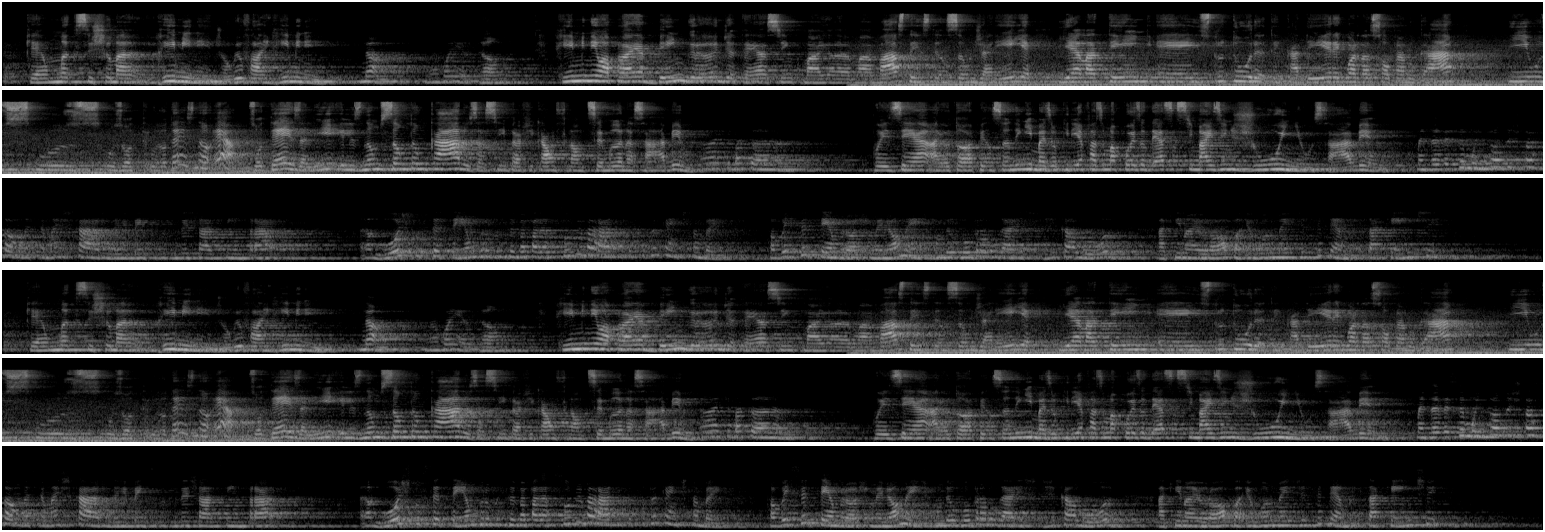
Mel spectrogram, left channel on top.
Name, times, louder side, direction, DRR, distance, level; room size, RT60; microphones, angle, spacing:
voice 1, 0.2-3.3 4.7-5.1 5.5-14.6 15.1-22.4 24.1-29.3, left 3 dB, 20° left, 9 dB, 0.6 m, -30 dB
voice 2, 3.5-3.9 4.2-5.0 13.9-14.5 22.4-23.3 29.6-33.6 34.4-38.1 38.5-42.0 42.4-45.2, right 1 dB, 35° right, 5 dB, 1.0 m, -36 dB
sound 1, 8.4-18.0, equal, 60° left, 1.5 m, -38 dB
19.0 x 6.6 x 6.7 m, 2.4 s
head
